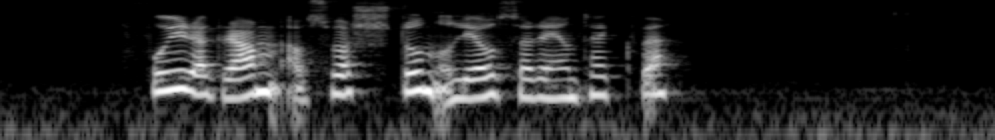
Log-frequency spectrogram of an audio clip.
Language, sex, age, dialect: Faroese, female, 15-35, Norðurstreymoy/Eysturoy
